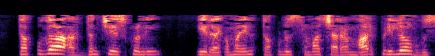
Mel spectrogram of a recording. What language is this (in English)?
Telugu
